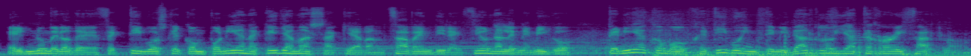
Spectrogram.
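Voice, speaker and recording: A man's voice: medium pitch, quick pace, few pauses. A man reading scripted narration for a history documentary. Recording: music behind the voice.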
